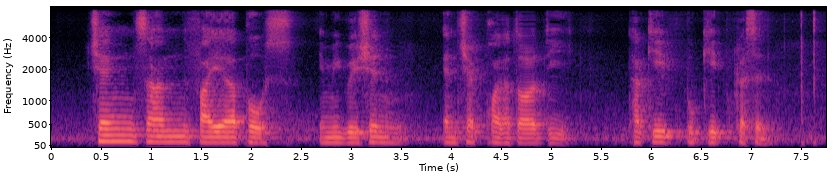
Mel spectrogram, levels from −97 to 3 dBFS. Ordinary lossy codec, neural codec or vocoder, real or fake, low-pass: none; codec, 16 kHz in and 24 kHz out, 1 kbps, XY-Tokenizer; fake; 7.2 kHz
